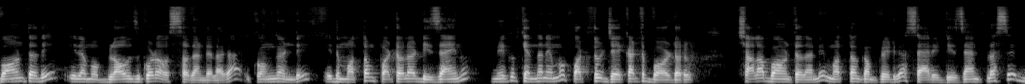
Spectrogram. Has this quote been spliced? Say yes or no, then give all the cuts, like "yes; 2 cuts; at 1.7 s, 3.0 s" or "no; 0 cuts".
yes; 1 cut; at 2.5 s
